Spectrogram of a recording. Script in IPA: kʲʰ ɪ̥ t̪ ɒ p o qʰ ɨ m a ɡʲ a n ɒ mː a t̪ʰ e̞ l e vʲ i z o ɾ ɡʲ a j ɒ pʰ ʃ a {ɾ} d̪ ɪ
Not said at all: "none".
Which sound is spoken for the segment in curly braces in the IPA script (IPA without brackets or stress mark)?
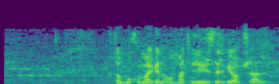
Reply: none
